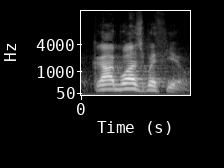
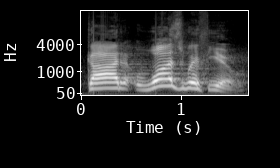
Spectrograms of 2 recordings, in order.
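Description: First: Said in the usual way. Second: God was with you dragged out, each word slow and weighty; first take, slowed for emphasis; slow emphatic. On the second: Shown as a demonstration. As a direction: lean hard on every word, slowly. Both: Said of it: "Number two".

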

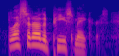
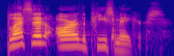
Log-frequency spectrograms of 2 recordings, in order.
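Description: First: Much softer verse repetition; quiet, reflective scripture echo; hushed repeat. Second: Said in the usual way. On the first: Real, not acted. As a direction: drop the volume and let it sink in.

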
